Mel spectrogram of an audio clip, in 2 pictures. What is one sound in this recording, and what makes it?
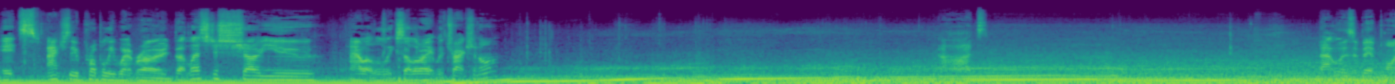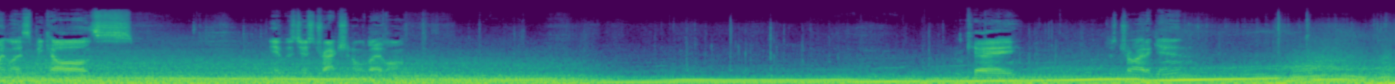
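A car engine revs up and down through the gears, rumbling loudly.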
